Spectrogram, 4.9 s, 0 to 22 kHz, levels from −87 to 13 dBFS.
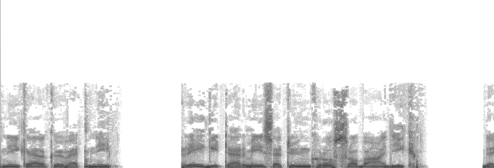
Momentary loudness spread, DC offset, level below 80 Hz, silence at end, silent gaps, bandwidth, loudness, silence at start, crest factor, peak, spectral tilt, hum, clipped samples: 7 LU; under 0.1%; -48 dBFS; 0 s; 1.25-1.80 s, 4.29-4.82 s; 11.5 kHz; -20 LUFS; 0 s; 14 dB; -6 dBFS; -5.5 dB/octave; none; under 0.1%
